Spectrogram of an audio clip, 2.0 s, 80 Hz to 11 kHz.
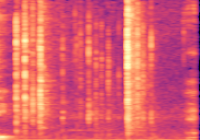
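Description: Computer keyboard typing: a few scattered keystrokes, with one sharper click about 1.3 s in, over a steady low electrical hum.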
